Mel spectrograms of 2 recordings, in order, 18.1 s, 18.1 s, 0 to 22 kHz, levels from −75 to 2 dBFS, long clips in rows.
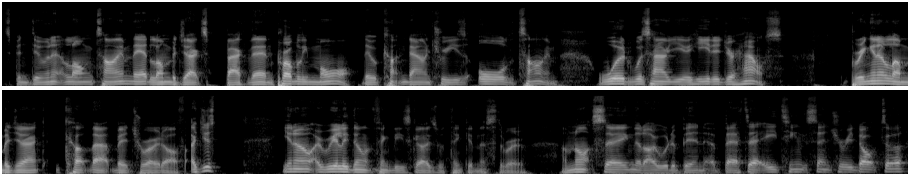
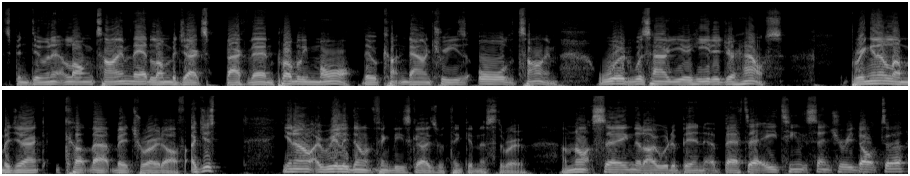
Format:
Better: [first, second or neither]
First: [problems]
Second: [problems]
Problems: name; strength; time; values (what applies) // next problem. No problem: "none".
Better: first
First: none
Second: distortion; heavy; 8 dB below the speech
